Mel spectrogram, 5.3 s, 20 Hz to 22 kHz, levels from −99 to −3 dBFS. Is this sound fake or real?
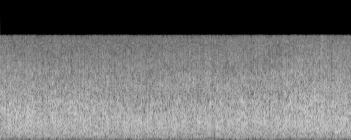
fake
